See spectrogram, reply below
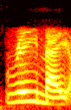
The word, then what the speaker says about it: Remay: Remay, R-E-M-A-Y.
